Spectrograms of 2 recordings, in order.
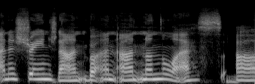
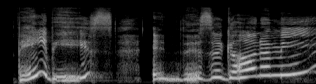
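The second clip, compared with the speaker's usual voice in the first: put-on sing-song, pitched-up baby-talk voice; 7 semitones higher than usual. Trying a second line read of the phrase, talking to a baby. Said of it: "Sounded like you were talking to a baby with that voice there".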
